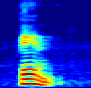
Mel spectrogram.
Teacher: we have the unaspirated p and that short e, which is in medial position because it's in between the unaspirated b and the n sound, 2 consonants.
